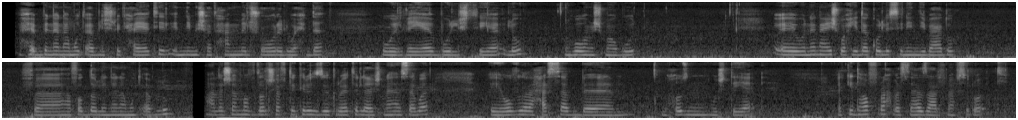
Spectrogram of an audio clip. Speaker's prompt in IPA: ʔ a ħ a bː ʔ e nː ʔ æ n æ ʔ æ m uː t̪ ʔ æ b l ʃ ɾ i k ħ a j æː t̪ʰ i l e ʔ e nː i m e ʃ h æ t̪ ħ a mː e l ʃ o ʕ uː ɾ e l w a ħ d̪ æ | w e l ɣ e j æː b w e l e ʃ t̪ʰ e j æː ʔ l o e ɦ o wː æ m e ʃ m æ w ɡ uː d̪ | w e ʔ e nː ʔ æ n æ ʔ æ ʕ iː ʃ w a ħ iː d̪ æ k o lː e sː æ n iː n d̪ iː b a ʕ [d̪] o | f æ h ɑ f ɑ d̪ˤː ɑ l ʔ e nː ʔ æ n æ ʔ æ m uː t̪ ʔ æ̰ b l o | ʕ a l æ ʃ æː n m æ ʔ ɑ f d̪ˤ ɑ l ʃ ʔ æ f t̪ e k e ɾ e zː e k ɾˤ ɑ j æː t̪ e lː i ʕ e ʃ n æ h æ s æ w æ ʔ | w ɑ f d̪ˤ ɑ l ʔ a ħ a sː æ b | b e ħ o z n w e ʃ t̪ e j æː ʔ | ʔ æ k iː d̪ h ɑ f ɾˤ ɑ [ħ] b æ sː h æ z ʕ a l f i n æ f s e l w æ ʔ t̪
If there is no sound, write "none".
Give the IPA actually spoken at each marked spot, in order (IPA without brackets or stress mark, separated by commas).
d̪, ħ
